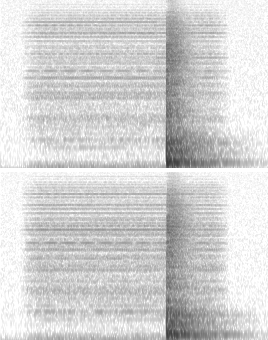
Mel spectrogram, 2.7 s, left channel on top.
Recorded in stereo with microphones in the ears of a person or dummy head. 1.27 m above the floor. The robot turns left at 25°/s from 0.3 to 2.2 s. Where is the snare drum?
20° left (ahead or behind), 0.5 m; by 1.8 s 25° left (ahead or behind), 0.5 m.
